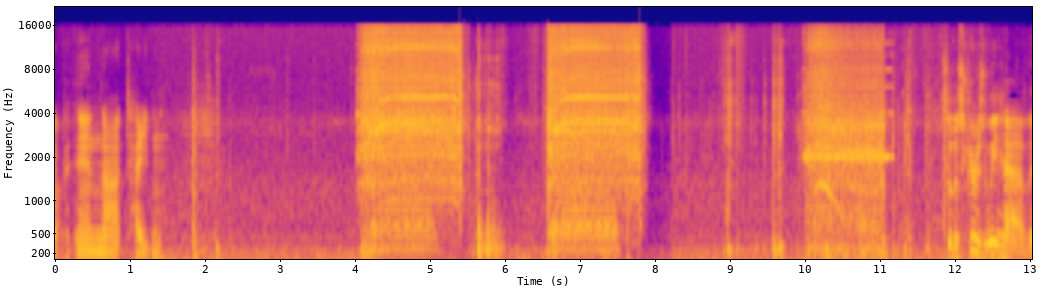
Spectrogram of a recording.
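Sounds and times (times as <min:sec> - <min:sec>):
cordless drill whining: 0:04.0 - 0:05.6, 0:06.5 - 0:07.9, 0:10.0 - 0:11.2.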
